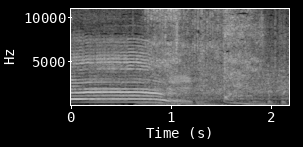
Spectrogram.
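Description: A man's amplified voice holds one long, high shout and then slides down in pitch: a drawn-out hype call from the battle MC over the venue sound system. Deep, pulsing bass music comes in underneath about halfway through.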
